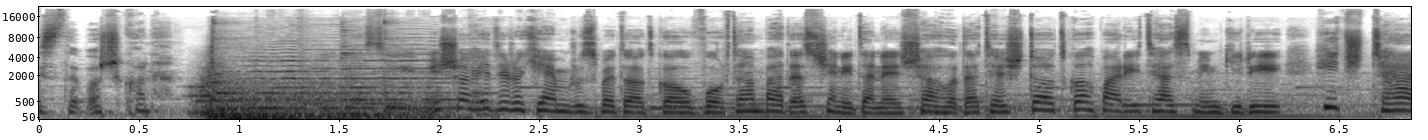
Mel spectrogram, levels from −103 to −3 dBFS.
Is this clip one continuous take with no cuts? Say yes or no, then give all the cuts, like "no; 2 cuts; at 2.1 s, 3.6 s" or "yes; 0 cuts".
no; 1 cut; at 1.9 s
